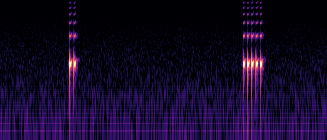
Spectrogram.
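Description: Short electronic beeps chirp in quick bursts.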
